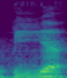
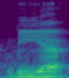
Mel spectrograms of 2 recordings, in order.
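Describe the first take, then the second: No difference in how they are said.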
